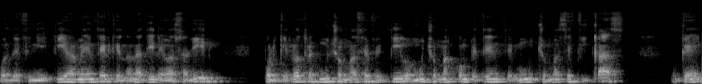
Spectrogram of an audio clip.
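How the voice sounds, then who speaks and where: Here a man has a somewhat breathy voice at a medium pitch. Audible room echo surrounds him. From Peru, Lima. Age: 60s. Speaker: digital teacher, technology consultant. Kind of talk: interview. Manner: hesitant repetitions.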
